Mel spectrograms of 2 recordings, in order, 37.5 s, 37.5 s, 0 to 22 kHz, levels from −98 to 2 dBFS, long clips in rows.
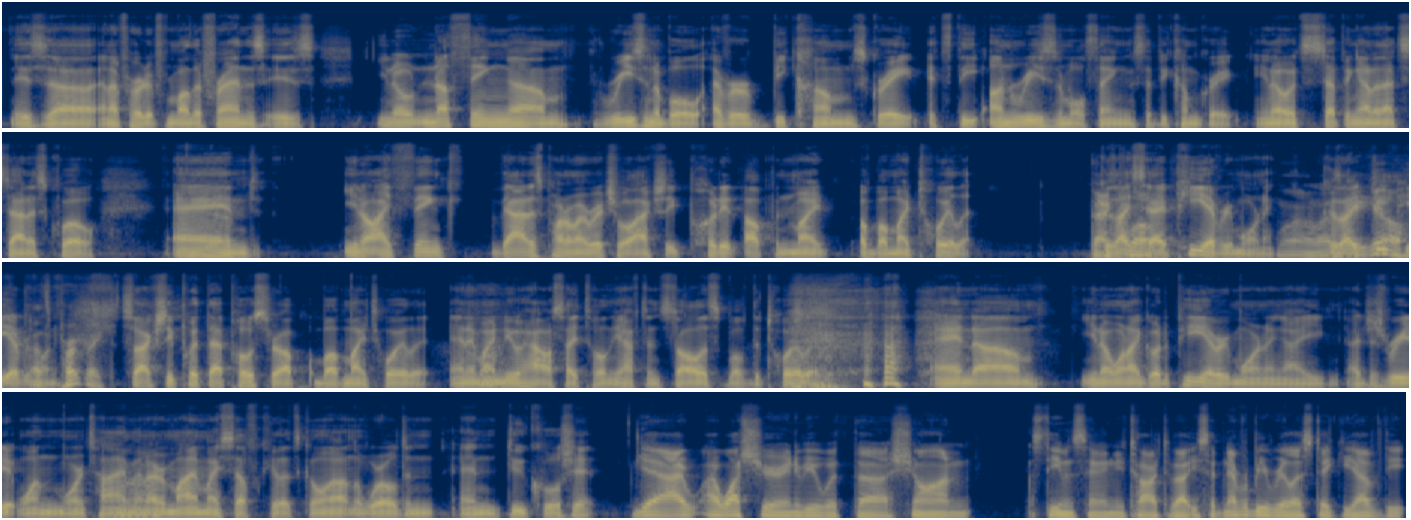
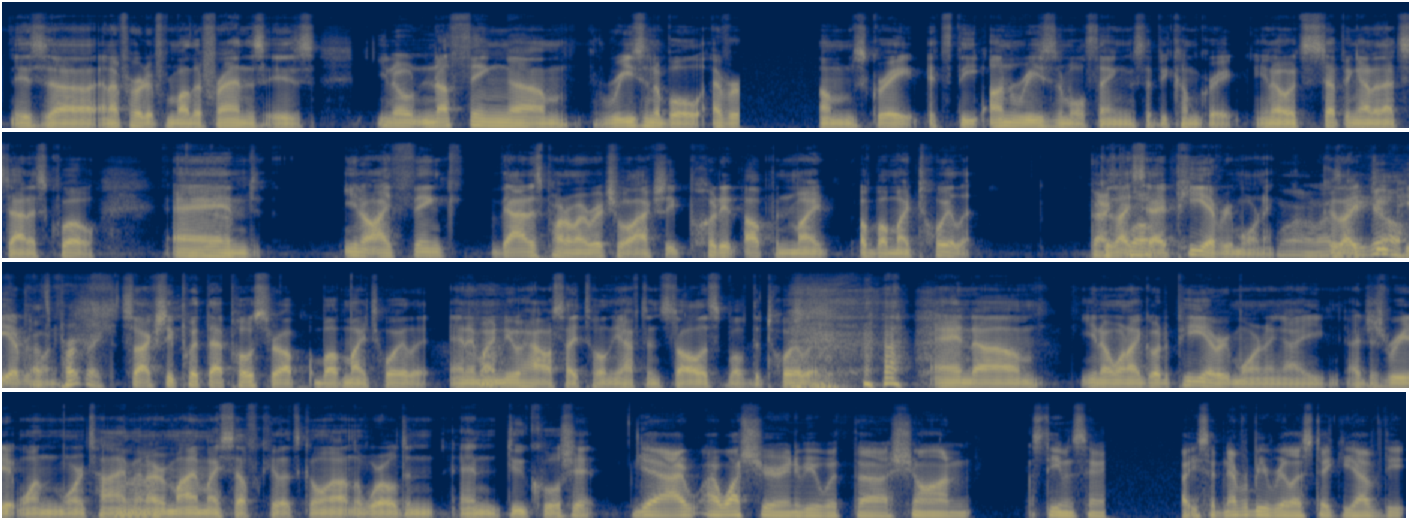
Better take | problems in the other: first | audio cutting out; at 5 s for 0.5 s and at 35 s for 0.5 s

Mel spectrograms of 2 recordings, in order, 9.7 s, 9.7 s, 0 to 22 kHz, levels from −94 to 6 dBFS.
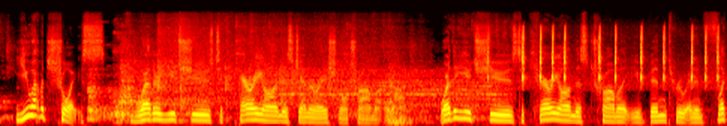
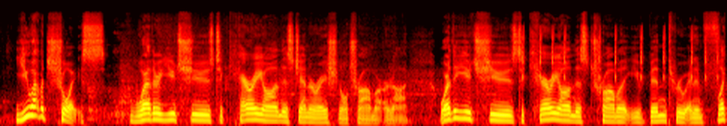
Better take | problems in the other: second | household noises; loud; throughout; 3 dB below the speech; faint in the second

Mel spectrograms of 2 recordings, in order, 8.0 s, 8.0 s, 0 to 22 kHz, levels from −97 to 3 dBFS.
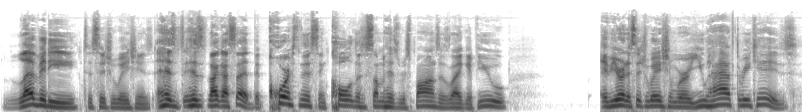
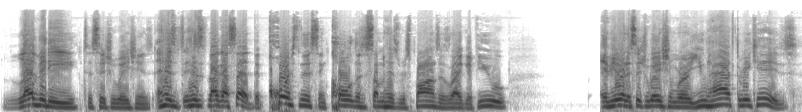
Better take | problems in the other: first | distortion; heavy; 14% of the sound clipped

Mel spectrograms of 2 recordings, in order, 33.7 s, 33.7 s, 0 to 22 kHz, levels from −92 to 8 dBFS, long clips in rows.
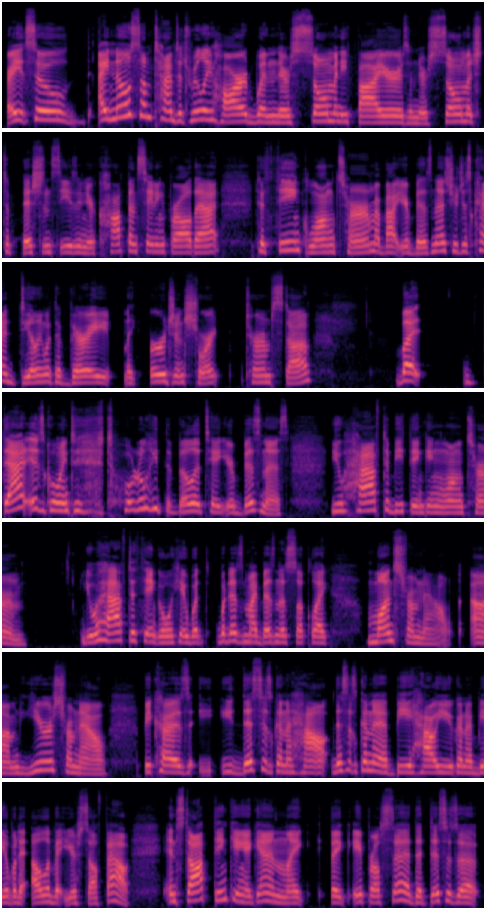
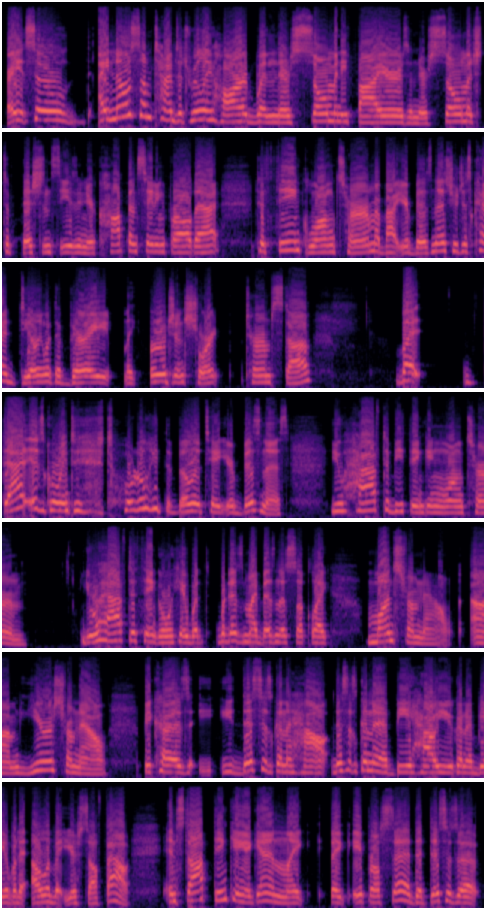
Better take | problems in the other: first | distortion; heavy; 11% of the sound clipped

